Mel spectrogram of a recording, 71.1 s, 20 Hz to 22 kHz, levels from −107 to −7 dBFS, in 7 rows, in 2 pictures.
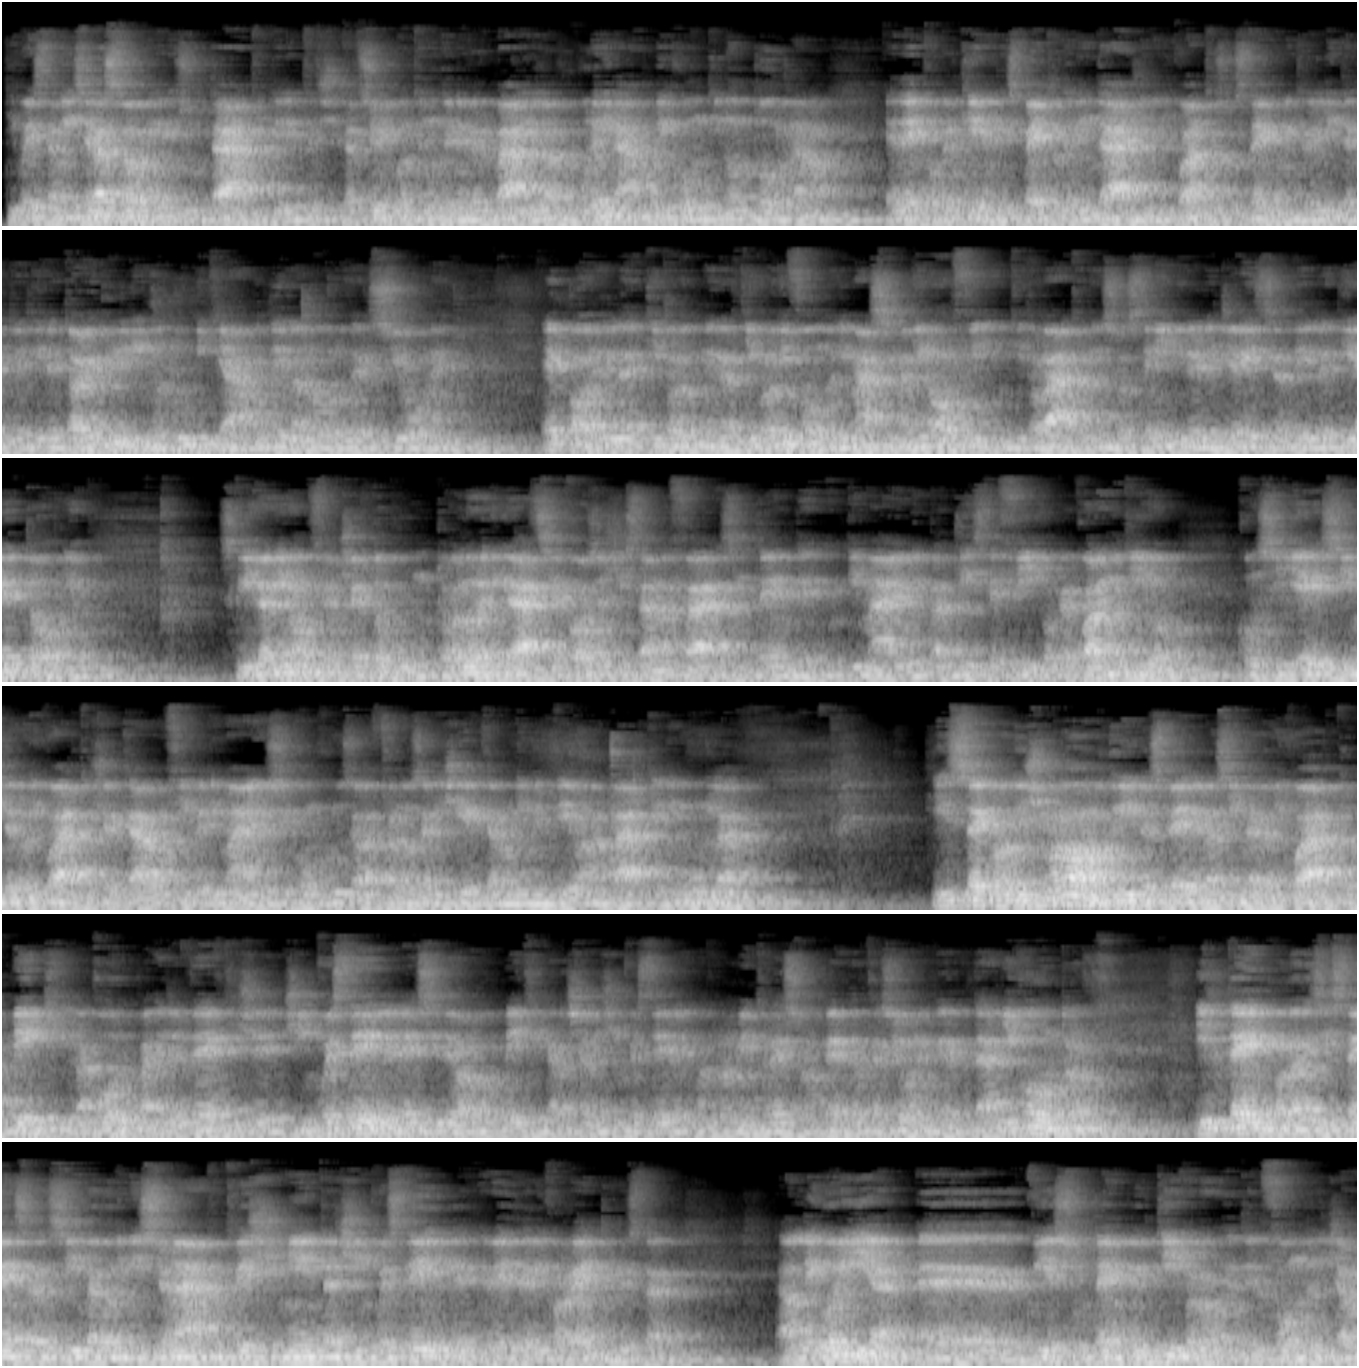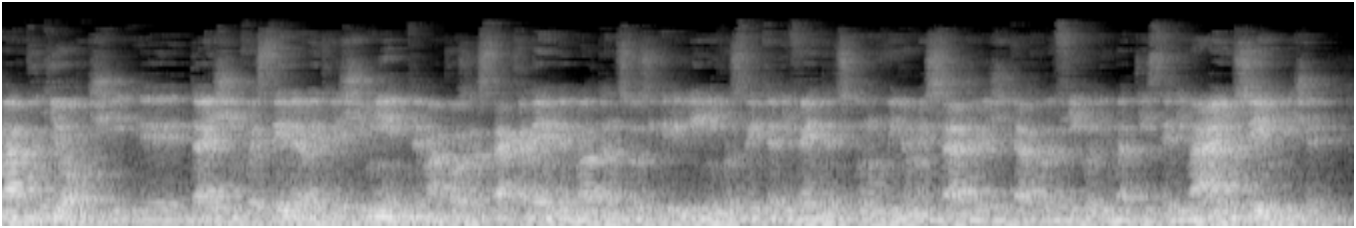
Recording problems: room echo; strong; dies away in 1.3 s
off-mic speech; far

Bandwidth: 15 kHz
